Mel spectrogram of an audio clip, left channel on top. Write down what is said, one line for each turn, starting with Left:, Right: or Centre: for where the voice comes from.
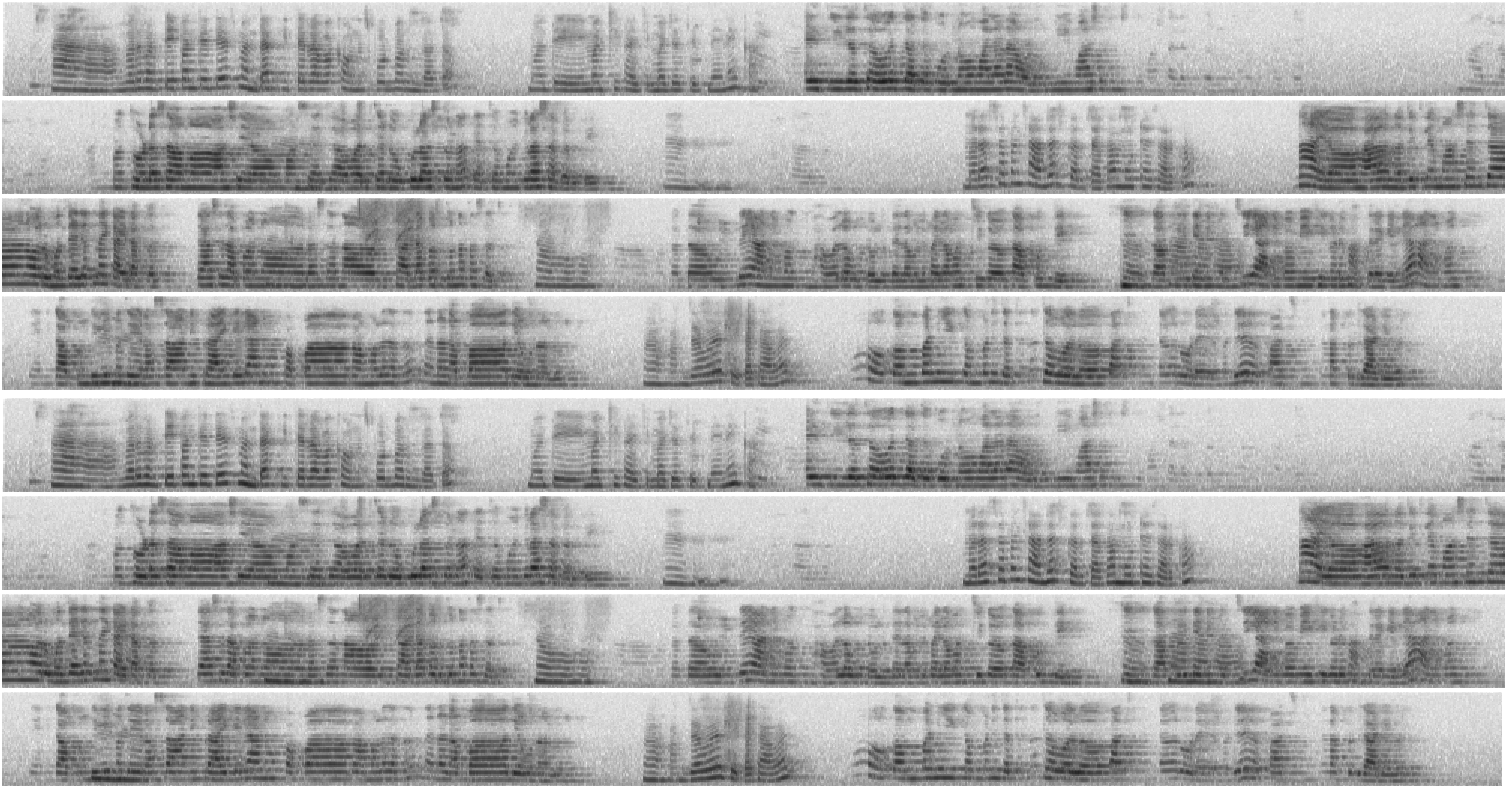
Right: हा हा बरोबर ते पण ते तेच म्हणतात की ते रवा खाऊनच पोट भरून जातं. म ते मच्छी खायची मजाच येत.. नाही नाही का
Left: तु ज चव जात. ते पूर्ण म मला नाही आवडत मी माशीेत नुस्ती मशाल्यात करून खाते. भारी लागते. आणि मग थोडासा मग असे
Right: हम्म
Left: माशच्या वरचा डोक.. ुल असतो ना त्याचा मगरासा करते.
Right: हम्म हम्म हम्म.
Left: कारलबनस..
Right: मग रस्ता पण साधाच करता का मोठ्यासारखा.
Left: नाही अ हा नदीतल्या माश्यांचा नॉर्मल त्याच्यात नाही काय टाकत. त्या असच आपण
Right: हम्म हम्म
Left: रसान
Right: हम्म
Left: साध करतो ना... तसंच.
Right: हो हो हो.
Left: हा मग आता उठले आणि मग भावाला उठवलं त्याला बोलले पहिला मच्छी कळ कापून दे. कापली
Right: हा
Left: त्यांनी
Right: हा हा
Left: मच्ी
Right: हा
Left: आणि मग मी एकीकडे भाकऱ्या केल्या आणि मग... त्यांनी कापून दिली
Right: हम्म
Left: मग
Right: हम्म
Left: ते
Right: हम्म
Left: रसा आणि फ्राय केला आणि मग.. पप्पा कामाला जातात मग त्यांना डब्बा देऊन आले.
Right: हा हा जवळच आहे का गावात.
Left: हो कंपनी कंपनी जातात ना जवळ पाच मिनिटं रड आहे म्हणजे पाच मिनिटं लागत. गाडीवर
